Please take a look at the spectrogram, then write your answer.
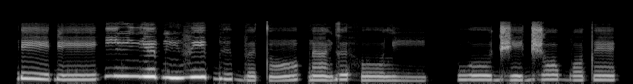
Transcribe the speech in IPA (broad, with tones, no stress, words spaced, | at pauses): ɾeː˦˨ɗeː˧ | jĩ˦ɲɛ̃˦ɓĩ˧ve˦ ɓɨ˧bə˨tɔ̃˨˦ | ɾã˨ɡə˧hoː˨ liː˨ | woː˨d͡ʒe˨d͡ʒɔ˧ bɔ˧tɛ̃˦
